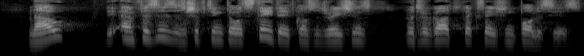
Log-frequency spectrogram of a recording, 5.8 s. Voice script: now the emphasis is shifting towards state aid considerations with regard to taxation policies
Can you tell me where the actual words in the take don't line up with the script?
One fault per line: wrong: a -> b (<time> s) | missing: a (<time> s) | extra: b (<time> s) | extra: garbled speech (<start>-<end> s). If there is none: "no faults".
no faults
